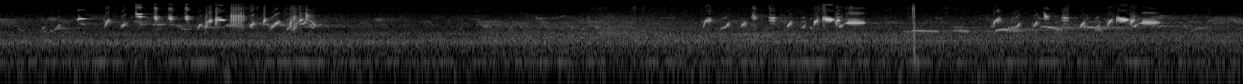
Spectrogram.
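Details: Wild European goldfinch feeding on old thistle seeds along a roadside as spring approaches, giving its breeding song: three bursts of bright liquid twittering and trills separated by short silences.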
